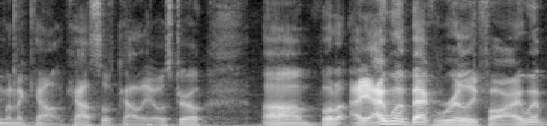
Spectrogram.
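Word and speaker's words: Cagliostro: Well, it's cuz I genuinely thought, you know, it was before I realized it was pronounced Caliorostro. Yeah. But like the G is silent for some reason.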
